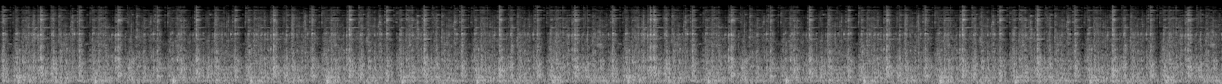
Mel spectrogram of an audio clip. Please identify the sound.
gear-spinning-loop
An astronomical clock recorded close-up.
Original sound:
tools, close-up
